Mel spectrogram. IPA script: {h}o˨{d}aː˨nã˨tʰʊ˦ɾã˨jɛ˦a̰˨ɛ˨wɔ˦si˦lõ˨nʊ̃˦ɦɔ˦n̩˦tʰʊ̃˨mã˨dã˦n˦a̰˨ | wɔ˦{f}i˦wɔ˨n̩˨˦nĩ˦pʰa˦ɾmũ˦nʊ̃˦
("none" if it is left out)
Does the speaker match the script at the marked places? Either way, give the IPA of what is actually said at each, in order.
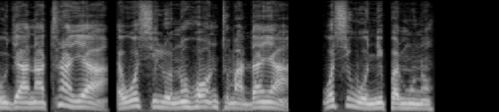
h, d͡ʑ, s

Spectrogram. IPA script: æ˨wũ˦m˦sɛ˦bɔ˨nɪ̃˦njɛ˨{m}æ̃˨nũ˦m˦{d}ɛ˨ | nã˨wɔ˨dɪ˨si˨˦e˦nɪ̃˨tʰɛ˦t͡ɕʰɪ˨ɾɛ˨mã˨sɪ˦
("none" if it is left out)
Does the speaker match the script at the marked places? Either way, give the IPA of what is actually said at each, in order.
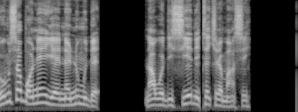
n, d

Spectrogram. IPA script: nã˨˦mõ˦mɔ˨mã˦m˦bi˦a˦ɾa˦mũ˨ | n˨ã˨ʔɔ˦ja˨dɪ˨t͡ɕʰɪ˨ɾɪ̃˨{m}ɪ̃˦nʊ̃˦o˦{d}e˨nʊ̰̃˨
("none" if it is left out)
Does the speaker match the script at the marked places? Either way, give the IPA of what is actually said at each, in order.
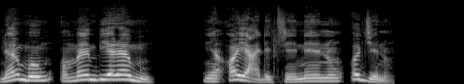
n, d͡ʑ

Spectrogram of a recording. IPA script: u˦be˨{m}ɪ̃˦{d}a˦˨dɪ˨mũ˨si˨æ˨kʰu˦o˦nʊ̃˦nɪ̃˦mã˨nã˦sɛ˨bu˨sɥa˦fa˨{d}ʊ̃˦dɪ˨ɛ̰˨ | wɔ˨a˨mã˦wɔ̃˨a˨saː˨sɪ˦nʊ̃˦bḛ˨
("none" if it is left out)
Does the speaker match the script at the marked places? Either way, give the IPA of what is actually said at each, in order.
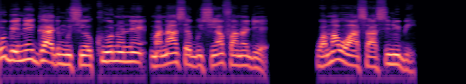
n, ɡ, n

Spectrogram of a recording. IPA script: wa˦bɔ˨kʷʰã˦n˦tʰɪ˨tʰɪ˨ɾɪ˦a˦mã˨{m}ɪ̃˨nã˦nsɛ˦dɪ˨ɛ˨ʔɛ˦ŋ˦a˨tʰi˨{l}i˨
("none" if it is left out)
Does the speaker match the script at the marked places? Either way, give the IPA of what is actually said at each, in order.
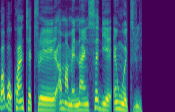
m, ɾ

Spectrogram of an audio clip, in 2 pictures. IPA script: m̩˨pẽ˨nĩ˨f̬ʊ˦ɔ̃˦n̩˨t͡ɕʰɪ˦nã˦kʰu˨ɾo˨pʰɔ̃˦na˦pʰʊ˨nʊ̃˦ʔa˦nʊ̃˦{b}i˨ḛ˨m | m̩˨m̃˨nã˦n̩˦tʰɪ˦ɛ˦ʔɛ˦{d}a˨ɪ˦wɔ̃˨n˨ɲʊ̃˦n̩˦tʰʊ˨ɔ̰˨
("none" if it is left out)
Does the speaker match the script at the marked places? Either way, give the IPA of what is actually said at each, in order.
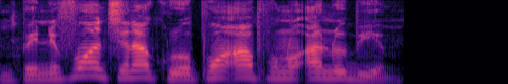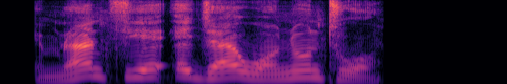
b, d͡ʑ

